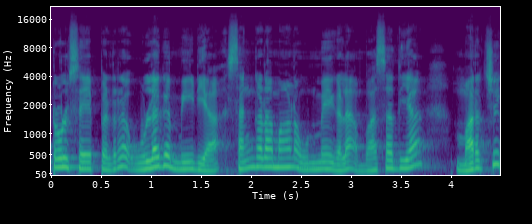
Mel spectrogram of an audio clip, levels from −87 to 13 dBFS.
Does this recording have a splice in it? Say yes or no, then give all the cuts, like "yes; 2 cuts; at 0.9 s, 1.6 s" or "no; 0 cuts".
no; 0 cuts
